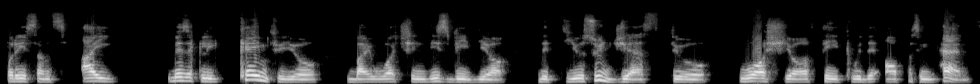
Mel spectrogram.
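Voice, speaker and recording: A man's voice: mid-range voice, a little slow, warm tone, no echo, low-quality recording. A man in his twenties from Italy, speaking English with an Italian accent as a podcast host. He is eager and talkative, and he searches for words. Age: 20s. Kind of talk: casual podcast chat.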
